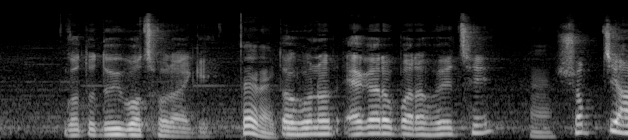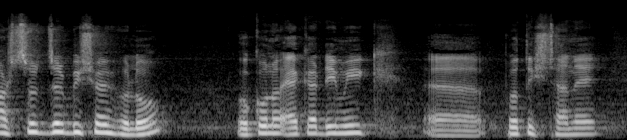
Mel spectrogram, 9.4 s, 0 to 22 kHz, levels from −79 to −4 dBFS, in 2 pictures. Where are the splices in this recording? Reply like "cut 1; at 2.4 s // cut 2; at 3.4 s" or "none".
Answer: none

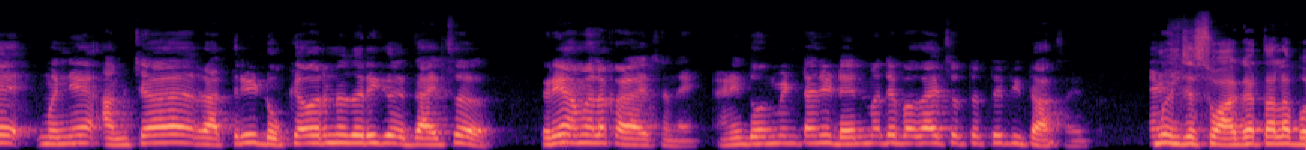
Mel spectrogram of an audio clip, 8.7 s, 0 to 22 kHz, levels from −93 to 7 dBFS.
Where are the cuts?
cut 1; at 7.7 s

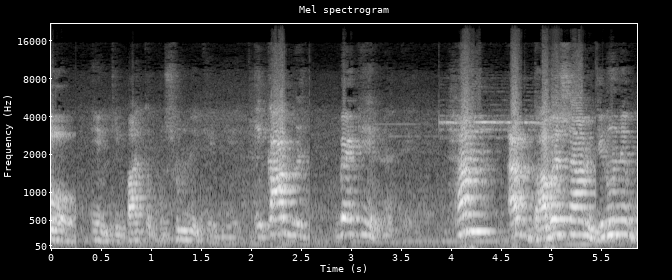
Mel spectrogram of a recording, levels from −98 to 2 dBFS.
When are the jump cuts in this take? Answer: none

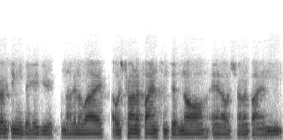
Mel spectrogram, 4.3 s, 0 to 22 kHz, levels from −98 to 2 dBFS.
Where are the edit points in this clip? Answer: cut 1; at 0.8 s // cut 2; at 1.6 s

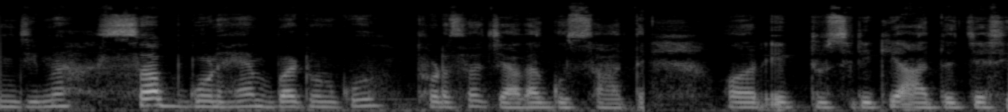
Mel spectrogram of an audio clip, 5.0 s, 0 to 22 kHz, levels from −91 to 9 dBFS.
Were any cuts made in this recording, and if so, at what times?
cut 1; at 3.1 s

